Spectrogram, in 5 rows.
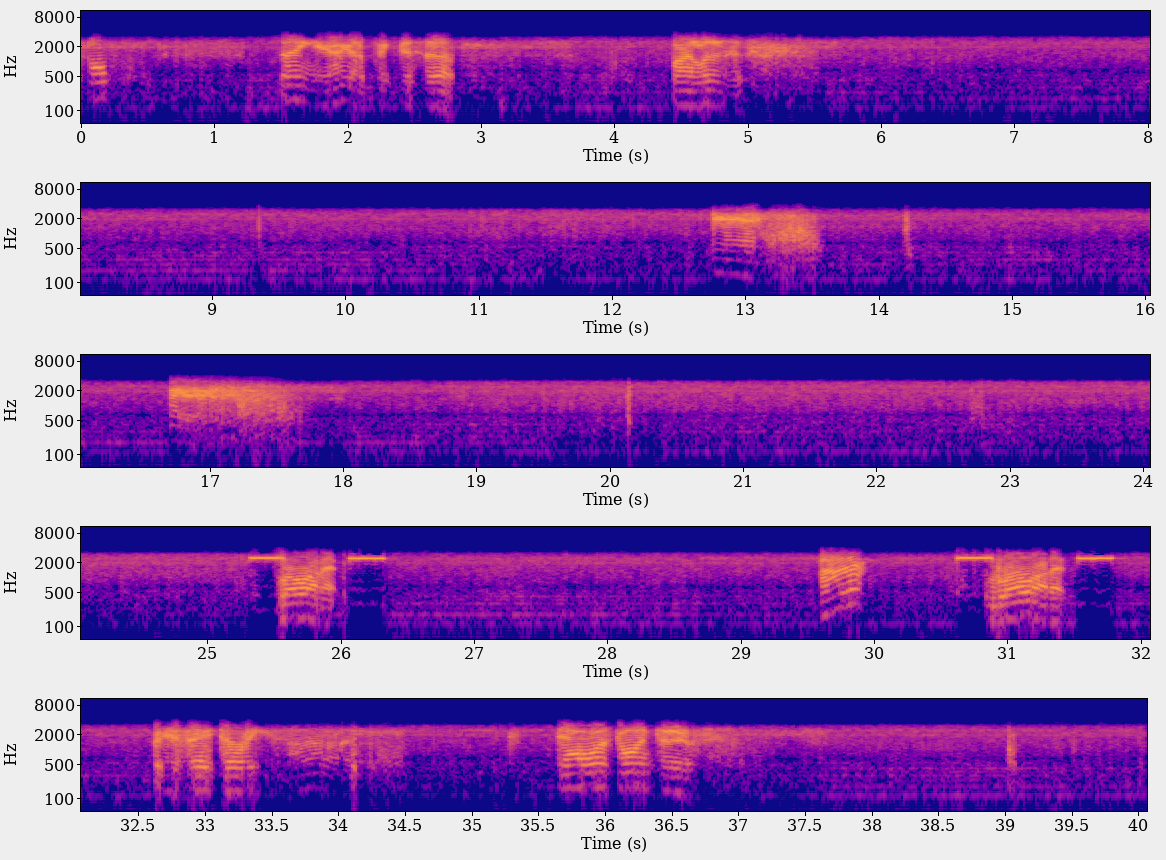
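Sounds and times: person speaking over radio: 0.0s - 0.7s, 1.5s - 3.1s, 4.4s - 5.6s, 12.8s - 13.6s, 25.6s - 26.1s, 29.6s - 30.0s, 30.9s - 31.5s, 32.6s - 34.6s, 35.7s - 37.2s
faint hum: 0.0s - 40.0s
radio hiss: 0.0s - 40.0s.

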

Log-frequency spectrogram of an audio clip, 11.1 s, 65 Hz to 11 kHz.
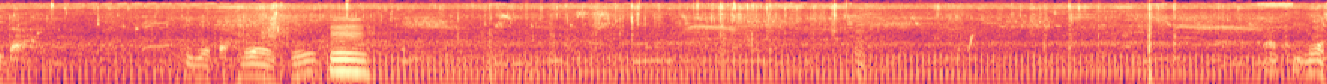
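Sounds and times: frogs calling: 0.0s - 11.0s.

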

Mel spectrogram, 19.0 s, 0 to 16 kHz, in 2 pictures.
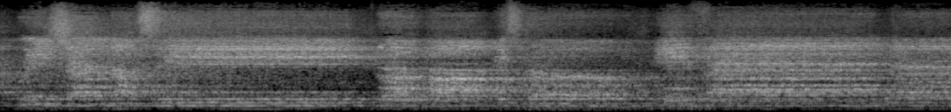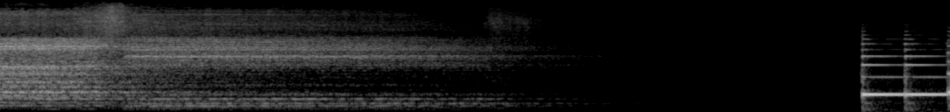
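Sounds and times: choir singing chords: 0.0s - 15.6s.

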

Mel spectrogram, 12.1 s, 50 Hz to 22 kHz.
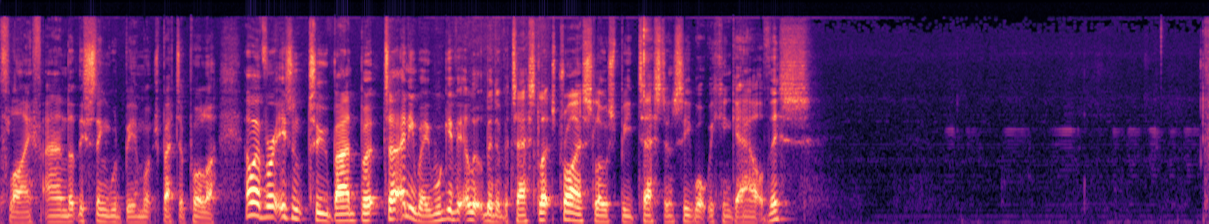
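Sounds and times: faint model train motor buzz: 9.4s - 12.0s.

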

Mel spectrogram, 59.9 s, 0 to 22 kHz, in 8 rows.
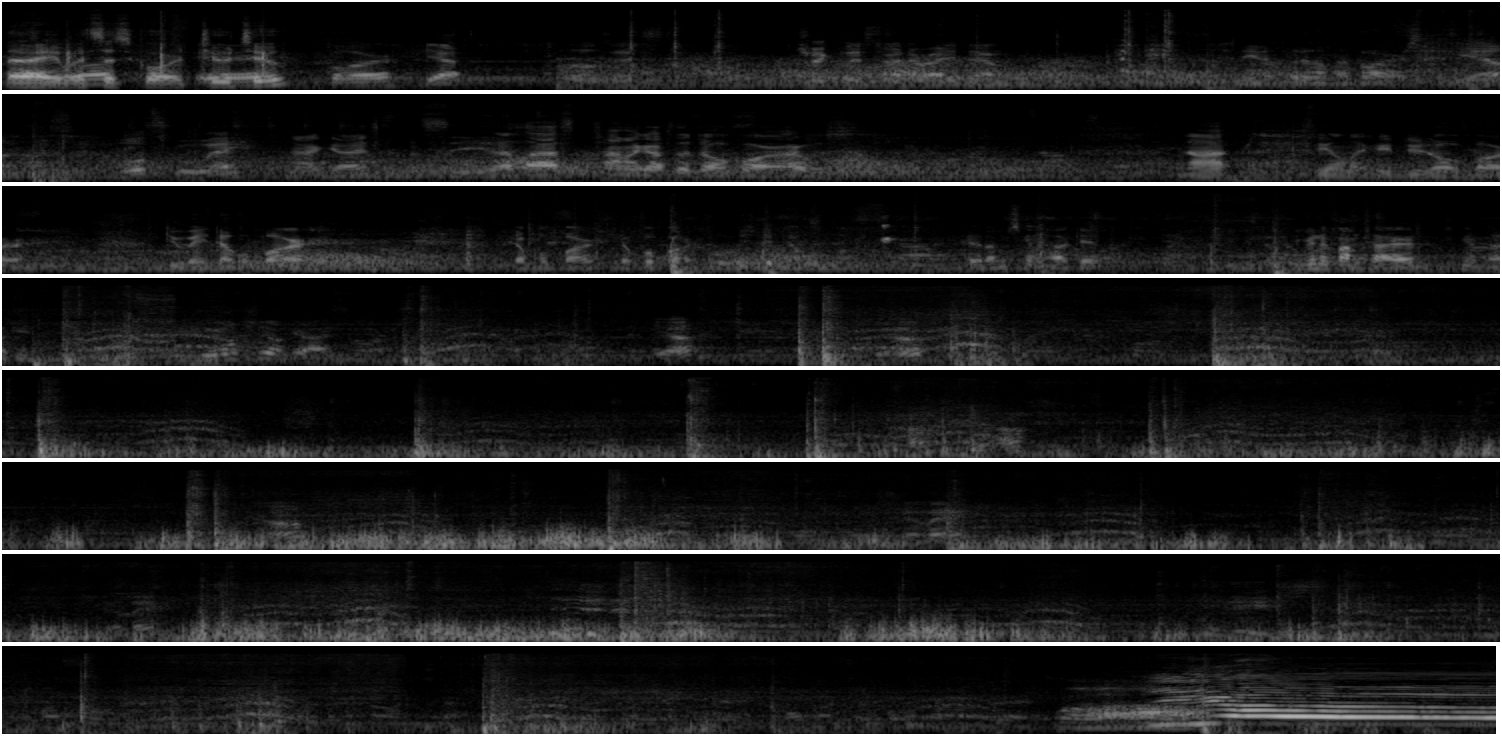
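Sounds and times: bike tyres rolling on ramp: 17.6s - 57.5s.

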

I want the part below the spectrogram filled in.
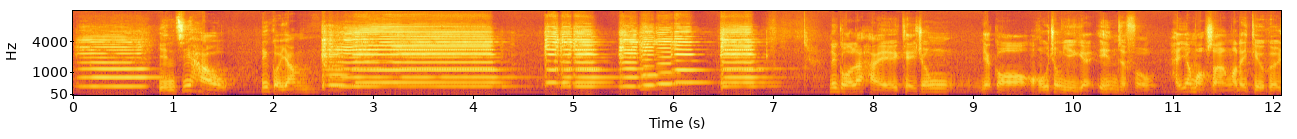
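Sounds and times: violin bowing a double stop: 0.0s - 0.9s, 2.5s - 7.2s.

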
